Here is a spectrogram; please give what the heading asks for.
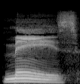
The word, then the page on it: maze: American English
